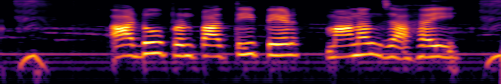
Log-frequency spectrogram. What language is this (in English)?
Magahi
